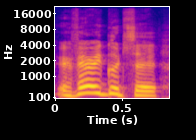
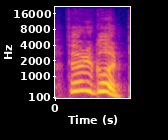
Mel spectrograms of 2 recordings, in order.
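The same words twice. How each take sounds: First: "very good" in a mild posh British voice, a touch higher; mock British butler. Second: "Very good" much higher and louder in an exaggerated posh British voice; hammed-up posh British. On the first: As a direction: say "very good, sir" as a polite British servant. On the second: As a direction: squeal "Very good" like a caricatured British toff. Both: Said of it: "Do I sound British?".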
